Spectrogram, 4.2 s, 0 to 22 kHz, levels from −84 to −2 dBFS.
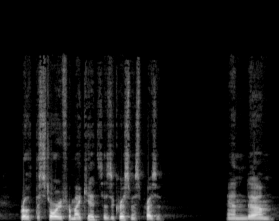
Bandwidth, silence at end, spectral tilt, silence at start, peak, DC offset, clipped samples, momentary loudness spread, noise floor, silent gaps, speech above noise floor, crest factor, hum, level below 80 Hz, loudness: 17 kHz; 0.15 s; -4 dB/octave; 0.3 s; -2 dBFS; under 0.1%; under 0.1%; 10 LU; -83 dBFS; none; 62 dB; 20 dB; none; -76 dBFS; -21 LUFS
